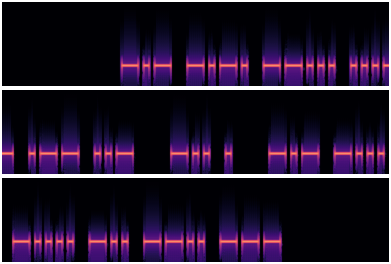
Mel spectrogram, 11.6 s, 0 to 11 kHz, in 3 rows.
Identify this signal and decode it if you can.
Morse code, heard as a keyed tone, about 22 wpm, 700 Hz. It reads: KC7VWU DE KB6DZO
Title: USA Callsign DE Callsign 22wpm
